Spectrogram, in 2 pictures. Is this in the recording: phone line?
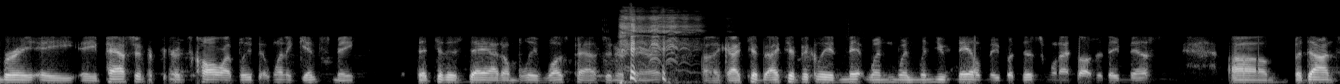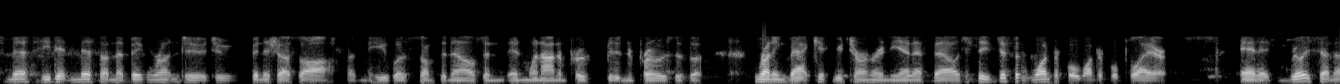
yes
